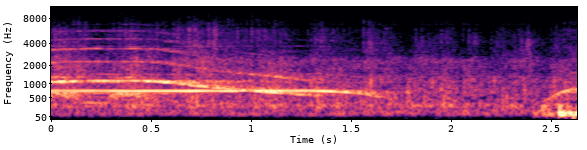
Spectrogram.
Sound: audience cheers

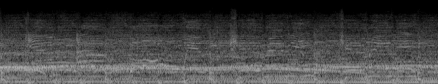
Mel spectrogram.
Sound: people cheering

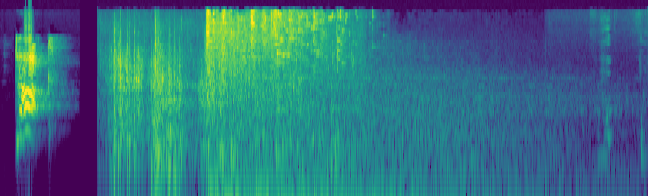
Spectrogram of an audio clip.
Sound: A thunderous explosion

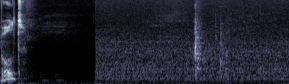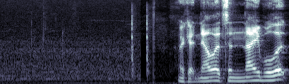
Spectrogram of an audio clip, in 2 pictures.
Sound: air conditioner humming

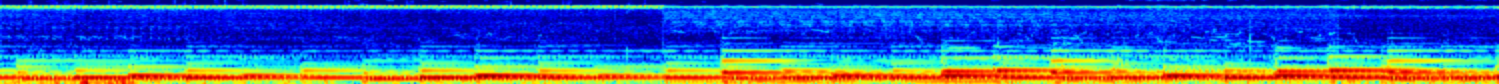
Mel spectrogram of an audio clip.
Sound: cicadas chirping, singing in background

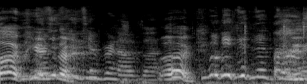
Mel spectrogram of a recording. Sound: laughter

